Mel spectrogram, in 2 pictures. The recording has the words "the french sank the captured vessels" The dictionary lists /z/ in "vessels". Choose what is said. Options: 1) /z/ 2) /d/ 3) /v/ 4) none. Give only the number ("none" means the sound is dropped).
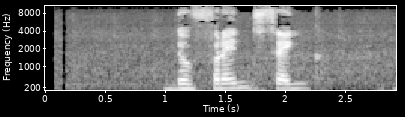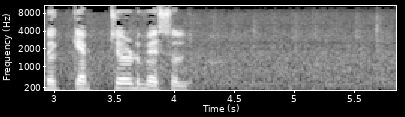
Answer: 4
